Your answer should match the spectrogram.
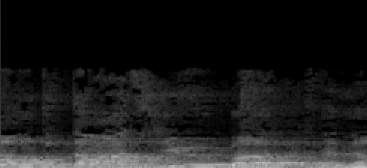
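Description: A person singing long, drawn-out notes into a microphone over backing music. The note changes pitch about half a second in and again shortly before the end.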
